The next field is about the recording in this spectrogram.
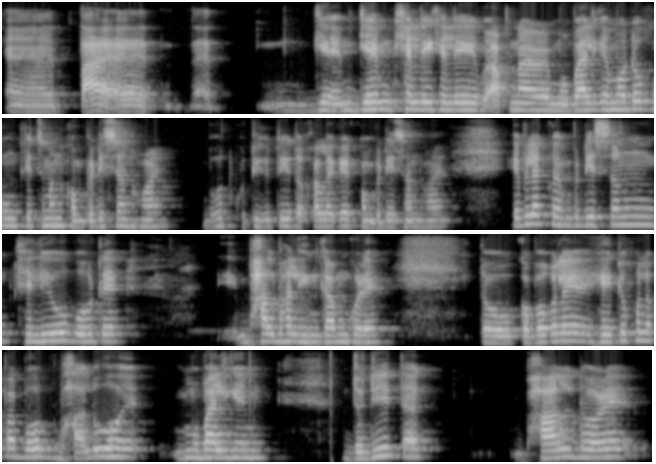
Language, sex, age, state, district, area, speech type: Assamese, female, 30-45, Assam, Dibrugarh, urban, spontaneous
